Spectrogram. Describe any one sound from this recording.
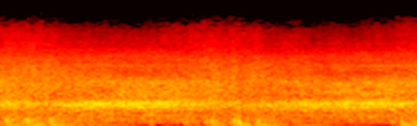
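A large crowd roars and chants steadily in a stadium.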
